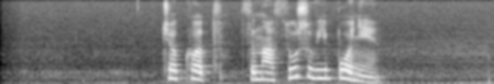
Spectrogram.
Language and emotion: Russian, neutral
